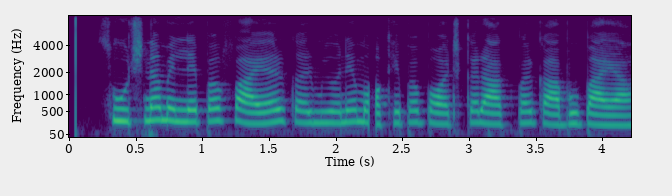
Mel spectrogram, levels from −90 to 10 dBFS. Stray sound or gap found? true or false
true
